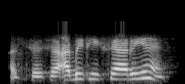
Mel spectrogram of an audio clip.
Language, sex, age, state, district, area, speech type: Urdu, female, 18-30, Uttar Pradesh, Balrampur, rural, conversation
